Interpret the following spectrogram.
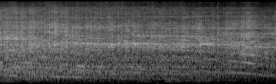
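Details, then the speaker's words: Andis / Heiniger Extra clipper running with its cover off before rebuild: harsh, gritty, high-pitched rasping grind holds steady the whole time; teardown confirms a stripped gear. "it sounds like there's a gear stripping up in here, so I'm going to go and take that apart."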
